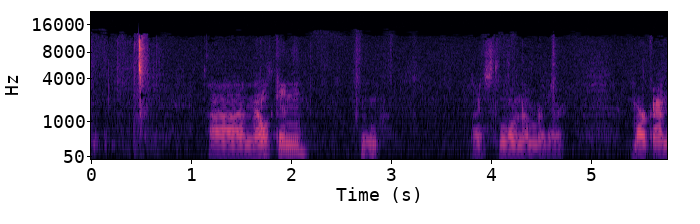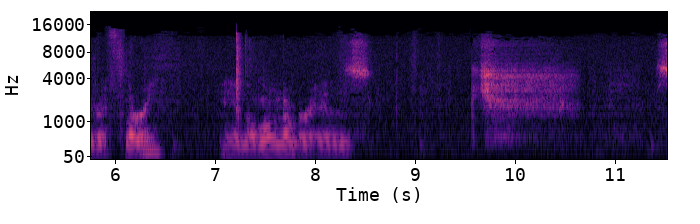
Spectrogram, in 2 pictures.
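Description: Trading cards slide against each other as they are shuffled.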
